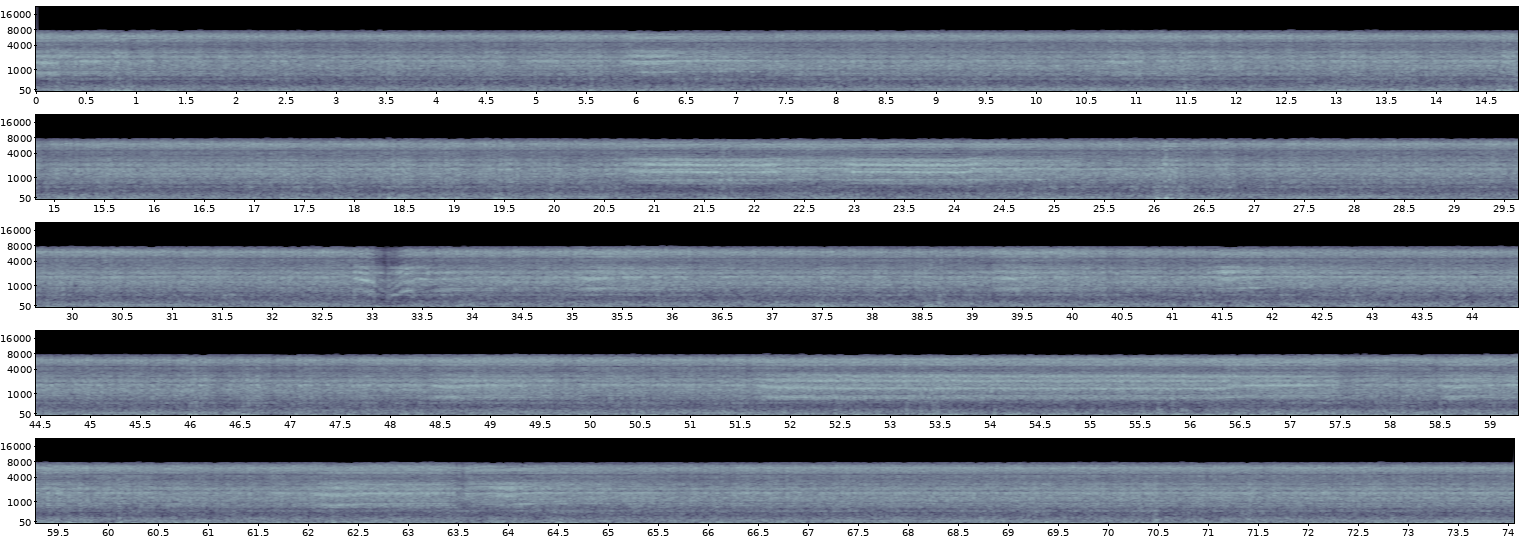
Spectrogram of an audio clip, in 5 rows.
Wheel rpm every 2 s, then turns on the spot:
230, 230, 230, 230, 230, 230, 230, 240, 230, 230, 230, 220, 230, 230, 230, 240, 190, 220, 230, 230, 230, 230, 230, 230, 230, 230, 210, 210, 230, 230, 230, 230, 230, 230, 230, 230, 230.
none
